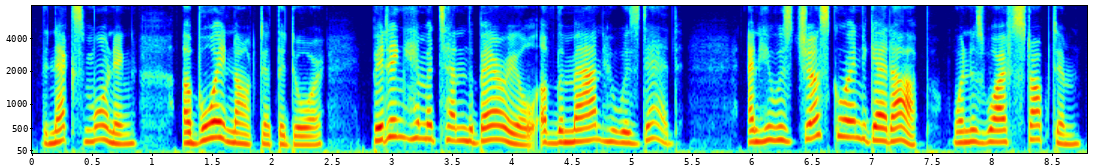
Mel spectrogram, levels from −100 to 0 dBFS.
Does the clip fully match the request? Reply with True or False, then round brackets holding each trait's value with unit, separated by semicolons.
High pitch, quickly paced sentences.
True (245 Hz; 225 wpm)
